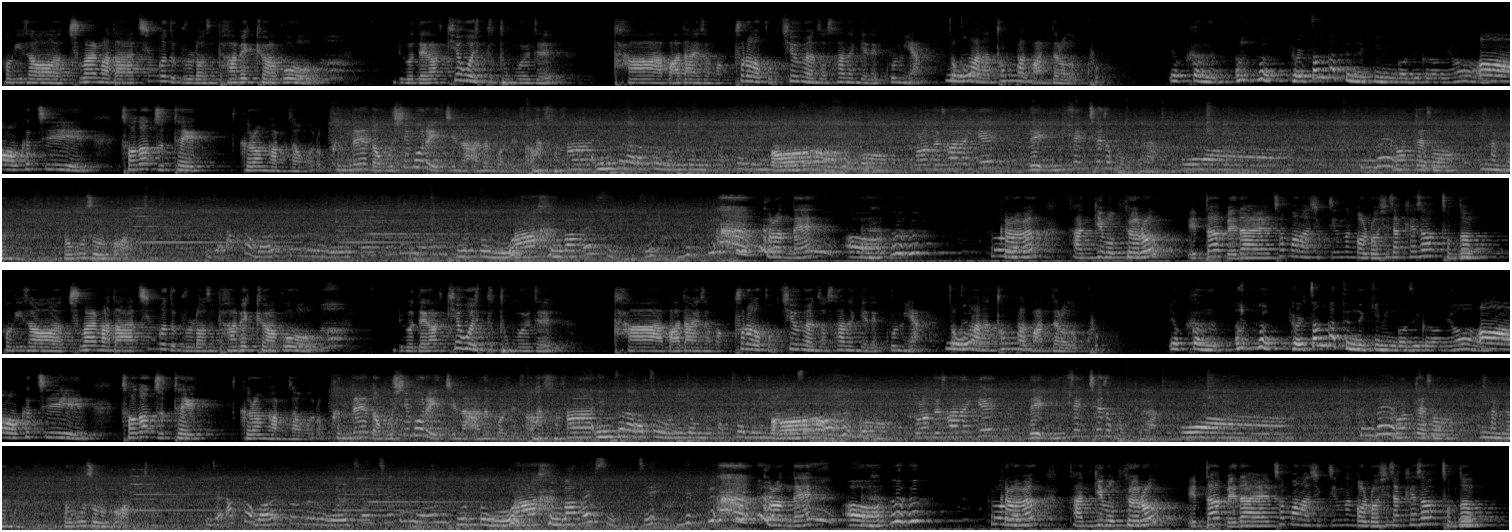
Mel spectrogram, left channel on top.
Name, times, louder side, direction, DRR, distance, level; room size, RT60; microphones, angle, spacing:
voice 1, 0.0-3.5 4.0-5.5 6.1-11.0 11.9-12.0 14.7-17.0 17.5-20.7 22.8-26.7 29.0-29.6 30.0-30.4 30.8-31.7 35.3-35.7 37.3-38.3 38.7-39.0 40.2-41.7 42.0-44.9, right 2 dB, ahead, 0 dB, 0.5 m, -32 dB
voice 2, 9.4-10.4 11.7-14.9 20.7-23.8 26.8-28.1 28.6-29.5 29.9-30.2 32.2-35.4 35.6-36.3 36.6-37.9 38.2-39.4 40.0-40.4 41.1-41.3 44.7-44.9, right 4 dB, 75° right, 7 dB, 0.7 m, -33 dB
sound 1, 18.3-37.5, left 1 dB, 40° left, 1.7 m, -40 dB
sound 2, 31.4-42.5, equal, 20° right, 1.7 m, -48 dB
8.8 x 4.5 x 5.8 m, 0.96 s
head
